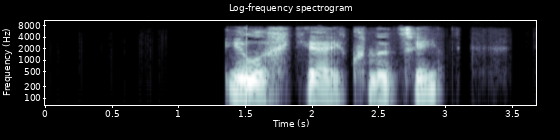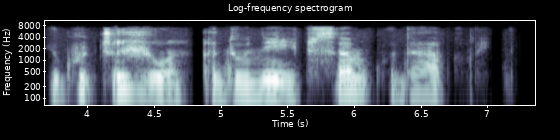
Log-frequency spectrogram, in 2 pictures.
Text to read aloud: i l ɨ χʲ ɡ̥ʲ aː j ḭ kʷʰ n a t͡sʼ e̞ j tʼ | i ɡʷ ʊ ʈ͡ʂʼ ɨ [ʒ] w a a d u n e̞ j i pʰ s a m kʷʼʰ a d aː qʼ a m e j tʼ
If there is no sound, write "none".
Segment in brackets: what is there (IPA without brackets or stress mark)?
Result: ʒ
